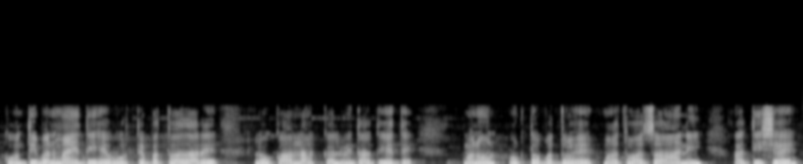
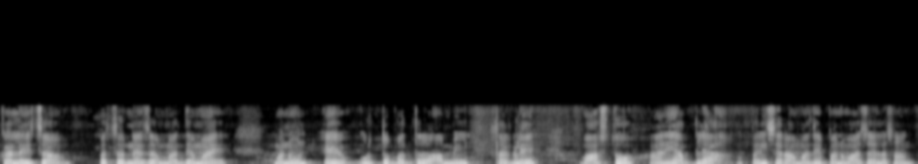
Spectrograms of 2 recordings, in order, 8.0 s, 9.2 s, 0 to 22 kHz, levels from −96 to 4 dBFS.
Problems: none marked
